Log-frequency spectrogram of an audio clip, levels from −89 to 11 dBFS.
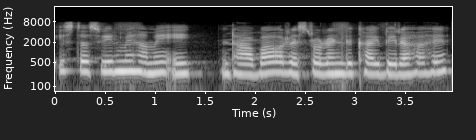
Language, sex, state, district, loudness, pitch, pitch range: Hindi, female, Delhi, New Delhi, -12 LUFS, 245 Hz, 235-265 Hz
